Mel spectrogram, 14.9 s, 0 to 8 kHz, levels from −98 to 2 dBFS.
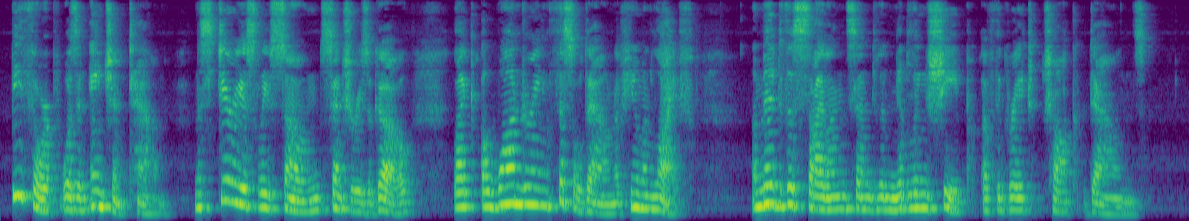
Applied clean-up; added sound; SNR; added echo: none; none; none; reverberation time 0.3 s.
